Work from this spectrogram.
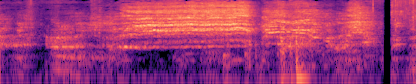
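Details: A pig on a farm lets out one long, sustained, shrill squeal that wavers in pitch for over a second, framed by softer grunting before and after.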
